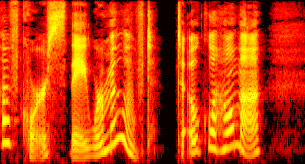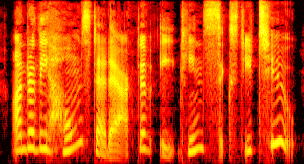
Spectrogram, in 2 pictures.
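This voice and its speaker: Brief: woman podcast host, lively pitch, dry close sound, giggly and animated. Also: moderate pace, dry recording. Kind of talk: casual chat.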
